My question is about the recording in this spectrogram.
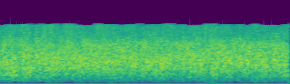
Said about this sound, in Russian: Ну так вот, когда такое вот, такая обманчивость, и вообще аплодисменты даже ваши нельзя считать за одобрение. Можно считать их только успехом.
